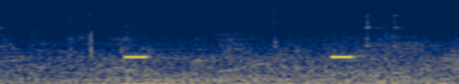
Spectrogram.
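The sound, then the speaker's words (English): Two short, high keypad beeps come from a phone as someone enters a phone number. The tones are spaced about a second apart over a faint, steady background. “Why don't you put your number in my phone?”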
